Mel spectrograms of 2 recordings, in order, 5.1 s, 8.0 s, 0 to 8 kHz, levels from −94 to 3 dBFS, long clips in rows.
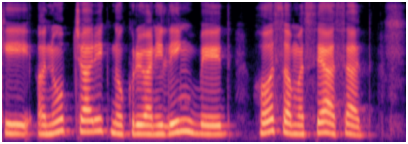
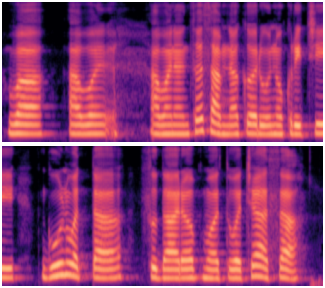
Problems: background sounds at intervals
